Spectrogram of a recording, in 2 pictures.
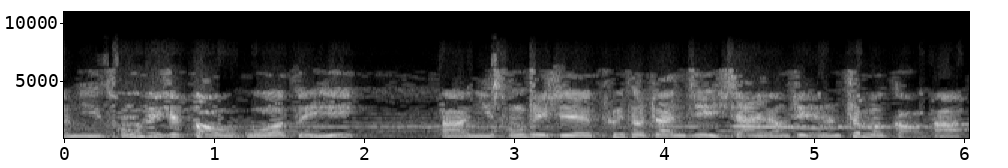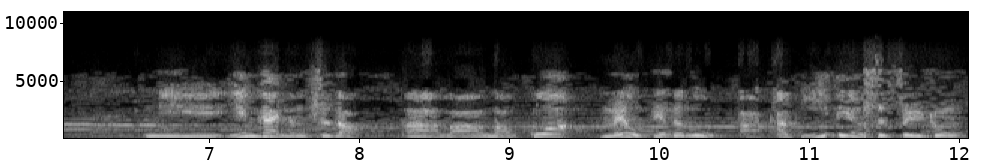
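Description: A man's voice: fairly high pitch, muffled recording. A man giving informal political commentary as a host, emphatic and repeating his phrases.

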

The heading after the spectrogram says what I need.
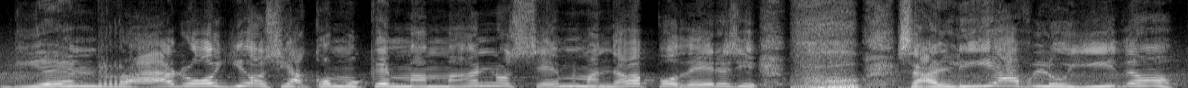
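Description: A woman's voice: sits high, a bit bright, a little hiss or hum. A middle-aged woman with a northern Mexican accent doing a brash stand-up comedy monologue, acting out a scolding mother. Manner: brash, quick-switching, acts out scolding mother.

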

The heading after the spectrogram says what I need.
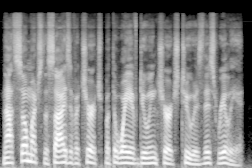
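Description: A man reading a first-person book aloud in a steady, measured way, with conversational asides. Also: medium pitch, no echo, clean studio sound. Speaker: audiobook narrator. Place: voice-over.

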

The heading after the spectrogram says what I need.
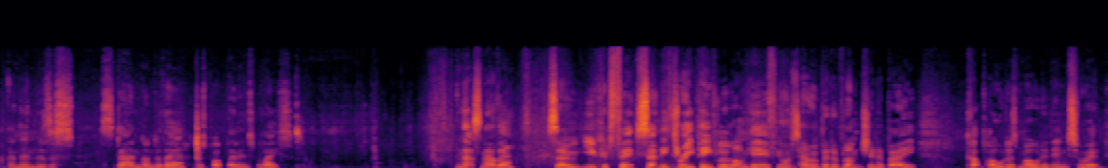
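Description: A slightly high-voiced man in his thirties walks a camera through a boat outdoors at a marina. He talks with enthusiasm, repeating words and dropping in fillers as he points things out. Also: darkish tone, slight background noise. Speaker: boat salesman. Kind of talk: walkthrough tour. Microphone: handheld camera, speaker walking around it.

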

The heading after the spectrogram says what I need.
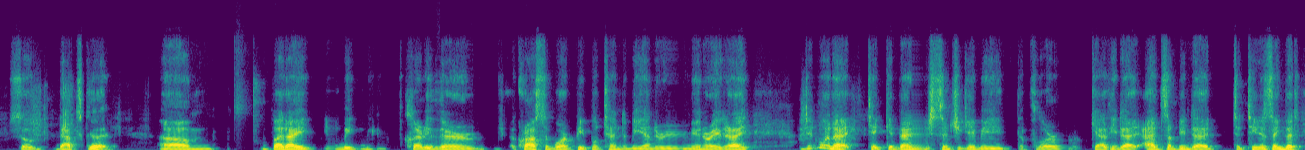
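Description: Male doctor panelist, husky voice, stop-start delivery, computer mic. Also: mid-range voice, darkish tone. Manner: halting, self-correcting restarts. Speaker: physician panelist. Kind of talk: answering questions on a webinar.

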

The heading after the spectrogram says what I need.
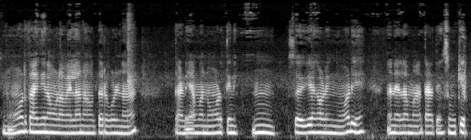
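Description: A man's voice: a little high, completely flat delivery, fairly quick, dry recording, lightly acted. A man playing a stern, fed-up village father who grumbles and complains. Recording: tinny phone-like dry recording.

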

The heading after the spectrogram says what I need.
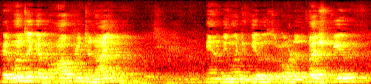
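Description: A man's voice: mid-range voice, normal speed, bright, forceful tone, a little hiss or hum. A man leading a church service, exhorting fervently with frequent hallelujahs and then praying. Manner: fervent, exclamatory, punctuated with hallelujahs. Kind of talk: spontaneous church exhortation and prayer. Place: church sanctuary. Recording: echoey hall, distant mic, congregation. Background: congregation calling out responses.

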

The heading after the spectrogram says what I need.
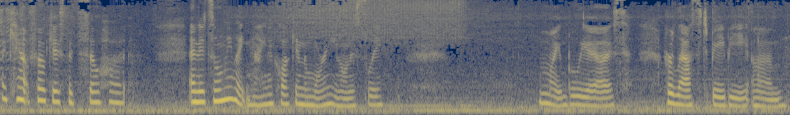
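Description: An older woman chatting casually outdoors on her farm, talking gently and rambling as she loses her train of thought. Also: fairly low pitch, slight background noise, poor audio. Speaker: goat rancher. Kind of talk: casual farm vlog chat.

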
